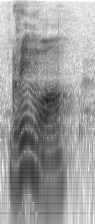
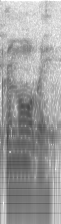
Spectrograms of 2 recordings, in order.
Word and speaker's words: grimoire: that, Holy Cross, Helmet, Grimoire is how I've been told it's supposed to be pronounced, but I hear everybody pronounce it Grimoire.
